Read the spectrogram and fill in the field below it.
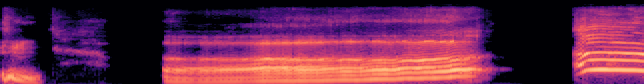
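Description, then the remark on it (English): A person vocally imitates the two-part anguished scream Morgan Le Fay gives in a film: a long, strained groan like a motorcycle revving up, rising slightly in pitch for about two seconds, a brief pause, then a sharper, higher wail of anguish. “it's like a two-part scream, and the first bit is like a sort of motorcycle revving up, and then she sort of does a secondary scream of anguish.”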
